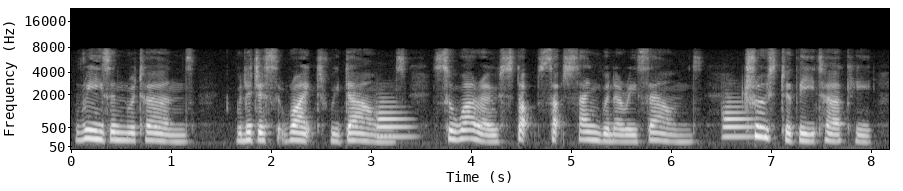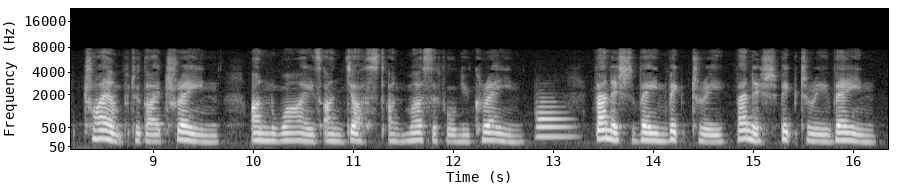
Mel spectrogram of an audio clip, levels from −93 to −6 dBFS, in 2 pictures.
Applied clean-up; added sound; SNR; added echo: none; Brass instrument; 3 dB; none.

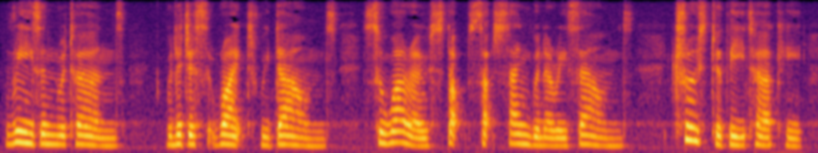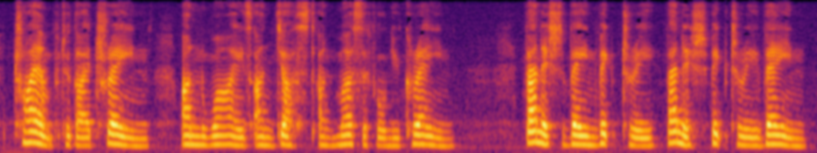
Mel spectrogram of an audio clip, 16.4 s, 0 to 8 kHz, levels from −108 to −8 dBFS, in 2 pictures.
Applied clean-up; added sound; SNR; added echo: none; none; none; none.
